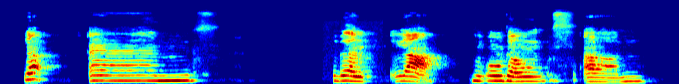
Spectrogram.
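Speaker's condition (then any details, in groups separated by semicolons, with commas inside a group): Moebius syndrome; facial paralysis affects speech, infant feeding difficulty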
